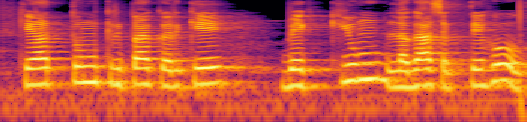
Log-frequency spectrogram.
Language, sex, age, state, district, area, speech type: Hindi, female, 45-60, Uttar Pradesh, Varanasi, urban, read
